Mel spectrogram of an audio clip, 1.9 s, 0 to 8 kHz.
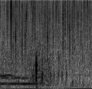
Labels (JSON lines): {"label": "biophony", "recorder": "SoundTrap 300"}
